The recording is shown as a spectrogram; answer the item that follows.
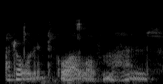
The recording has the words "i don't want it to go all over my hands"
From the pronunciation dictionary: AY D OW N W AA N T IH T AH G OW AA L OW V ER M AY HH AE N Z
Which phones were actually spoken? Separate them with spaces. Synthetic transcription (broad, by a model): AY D OW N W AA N IH T AH G OW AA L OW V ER M AY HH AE N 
